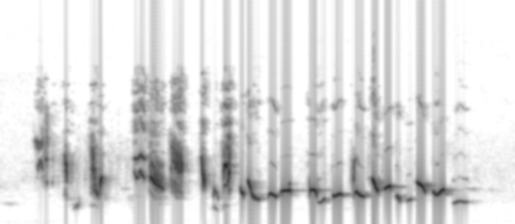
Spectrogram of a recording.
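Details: Bird chirping that begins with a few buzzy, scratchy notes and settles into a quick series of clear, whistled tweets lasting about four seconds, with nothing else heard.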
